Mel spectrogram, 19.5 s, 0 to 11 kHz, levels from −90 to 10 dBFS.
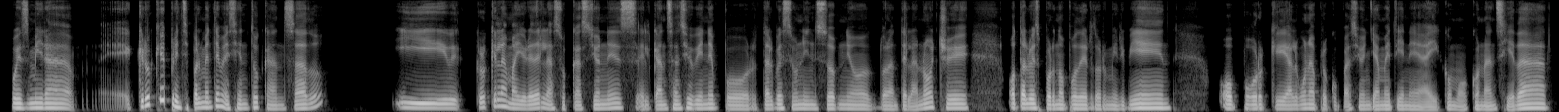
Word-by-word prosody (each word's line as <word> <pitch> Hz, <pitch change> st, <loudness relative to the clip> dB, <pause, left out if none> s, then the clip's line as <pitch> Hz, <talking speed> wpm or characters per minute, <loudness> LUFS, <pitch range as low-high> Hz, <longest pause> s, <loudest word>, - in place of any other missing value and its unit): Pues, 135 Hz, -1 st, +3 dB
mira, 135 Hz, -3 st, +2 dB, 0.3 s
eh, -, -, -12 dB
creo 215 Hz, +7 st, +4 dB
que, 365 Hz, +10 st, +3 dB
principalmente, 150 Hz, -, +2 dB
me 165 Hz, -9 st, +2 dB
siento 125 Hz, +4 st, -1 dB
cansado, 120 Hz, -, -2 dB, 0.8 s
y 130 Hz, -3 st, +2 dB, 0.2 s
creo 150 Hz, +1 st, -3 dB
que 180 Hz, -, -2 dB
la 185 Hz, -1 st, +2 dB
mayoría 120 Hz, -4 st, +1 dB
de 130 Hz, -, +2 dB
las 120 Hz, -4 st, -2 dB
ocasiones 120 Hz, +6 st, -1 dB
el 110 Hz, 0 st, -5 dB
cansancio 120 Hz, +4 st, 0 dB
viene 120 Hz, +1 st, +1 dB
por, 105 Hz, -3 st, -2 dB
tal 110 Hz, 0 st, -1 dB
vez, 120 Hz, -1 st, 0 dB
un 115 Hz, +1 st, 0 dB
insomnio 115 Hz, -2 st, -1 dB
durante 100 Hz, 0 st, -3 dB
la 90 Hz, +2 st, -3 dB
noche 130 Hz, -1 st, +1 dB, 0.5 s
o, 135 Hz, -, +2 dB
tal 130 Hz, -1 st, +4 dB
vez, 130 Hz, -1 st, +4 dB
por 115 Hz, -1 st, 0 dB
no 115 Hz, -1 st, +1 dB
poder 115 Hz, +1 st, +2 dB
dormir 105 Hz, -1 st, -2 dB
bien, 130 Hz, +2 st, +3 dB, 0.6 s
o 120 Hz, -1 st, +1 dB
porque 115 Hz, -1 st, -2 dB
alguna 120 Hz, +2 st, -1 dB
preocupación 105 Hz, -1 st, -5 dB
ya 100 Hz, -, 0 dB
me 105 Hz, 0 st, 0 dB
tiene 100 Hz, -3 st, -2 dB
ahí 80 Hz, 0 st, -3 dB
como 100 Hz, -2 st, -4 dB
con 100 Hz, -3 st, -3 dB
ansiedad, 120 Hz, +7 st, +2 dB
120 Hz, 145 wpm, -21 LUFS, 110-130 Hz, 0.8 s, creo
